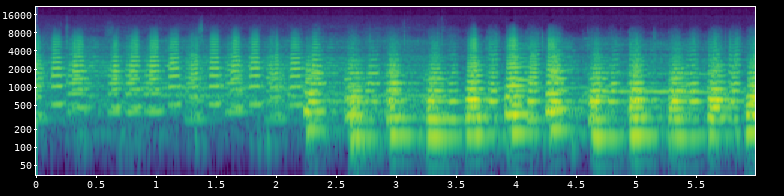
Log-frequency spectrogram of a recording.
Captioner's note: cheering and applause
